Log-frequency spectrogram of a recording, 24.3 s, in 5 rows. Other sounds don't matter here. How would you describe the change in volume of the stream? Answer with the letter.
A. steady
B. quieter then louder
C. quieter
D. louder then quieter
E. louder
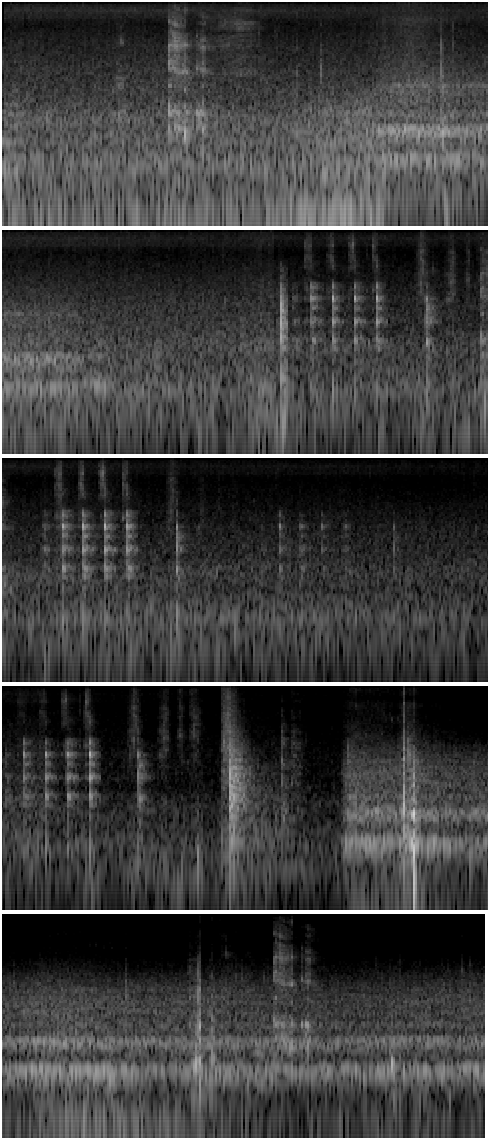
C.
